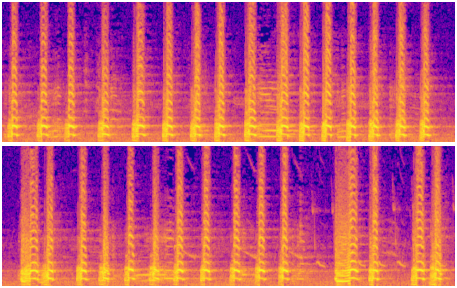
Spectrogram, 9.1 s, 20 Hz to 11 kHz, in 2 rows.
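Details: Mother goose on her nest at Decorah on 27 March 2023 sounds the alarm, summoning the male, who then comes to the nest. Loud harsh honks in fast succession, about four per second, with brief breaks near the middle and end.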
